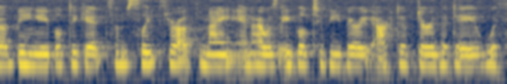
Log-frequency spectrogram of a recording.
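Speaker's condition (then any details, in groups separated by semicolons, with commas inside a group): No condition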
